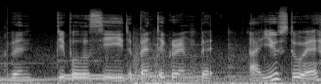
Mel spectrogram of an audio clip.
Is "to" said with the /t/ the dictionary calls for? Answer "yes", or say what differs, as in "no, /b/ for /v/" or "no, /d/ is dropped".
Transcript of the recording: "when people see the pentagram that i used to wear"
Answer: yes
